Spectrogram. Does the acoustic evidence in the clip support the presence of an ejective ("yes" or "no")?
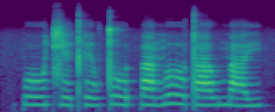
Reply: no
